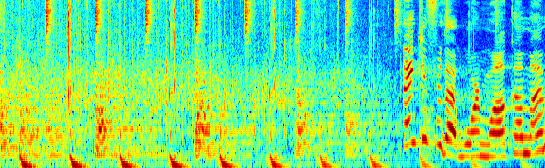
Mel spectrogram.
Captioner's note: applause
